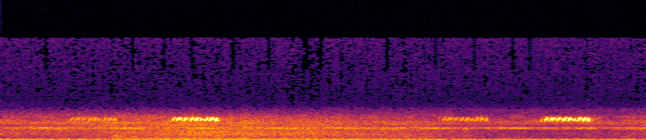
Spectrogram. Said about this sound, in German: mit den Grillen einschlafen.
